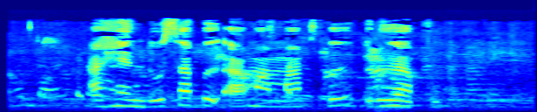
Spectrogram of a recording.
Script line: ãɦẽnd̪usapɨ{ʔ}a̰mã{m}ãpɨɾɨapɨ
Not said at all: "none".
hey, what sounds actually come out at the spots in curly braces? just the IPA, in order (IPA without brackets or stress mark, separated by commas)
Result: ʔ, m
